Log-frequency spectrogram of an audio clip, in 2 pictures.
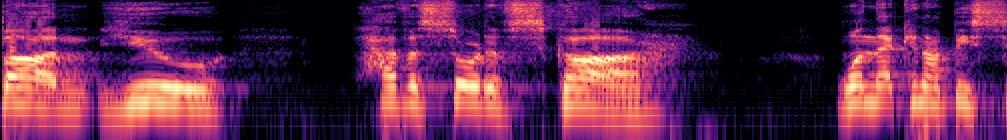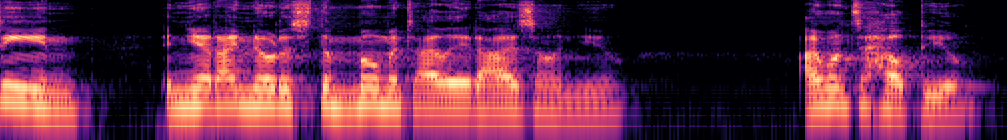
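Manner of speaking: very dramatic, breathy, theatrical voice. Game master voices a character speaking to a player's character: very dramatic and breathy. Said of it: "very dramatic and breathy".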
